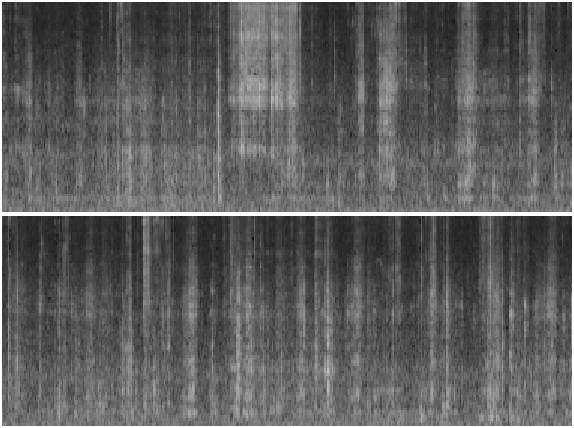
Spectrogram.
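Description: Close-miked eating sounds: chewing and crunchy bites with crinkling of a paper burger wrapper and a cardboard food box, as many small clicks and crackles. A short, louder crackle about two seconds in.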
